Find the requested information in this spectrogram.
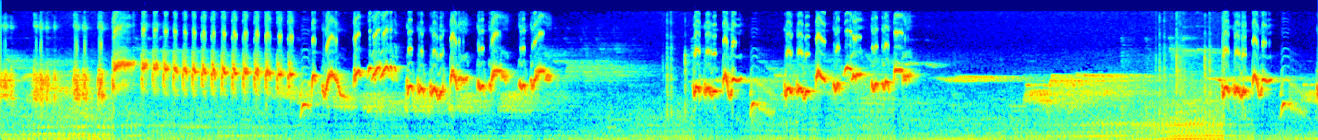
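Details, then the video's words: White-rumped shama lure song for stimulating a bird to answer and sing: bursts of rapid, buzzy trills and tumbling varied whistles, split by short silent gaps, with a level drawn-out tone near the end. "KICAUAN MURAI BATU merangsang BUNYI jadi NYAUT GACOR BONGKAR MATERI ¦ PANCINGAN MURAI"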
